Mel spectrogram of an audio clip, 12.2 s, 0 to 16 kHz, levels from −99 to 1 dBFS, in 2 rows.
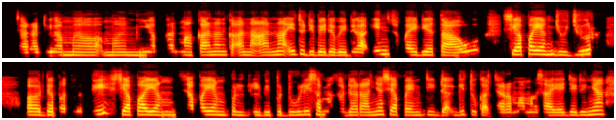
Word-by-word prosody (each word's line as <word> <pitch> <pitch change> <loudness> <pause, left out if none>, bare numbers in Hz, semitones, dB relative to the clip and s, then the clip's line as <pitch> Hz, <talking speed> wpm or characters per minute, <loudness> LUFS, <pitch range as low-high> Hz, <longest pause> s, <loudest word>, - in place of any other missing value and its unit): cara 185 0 -2
dia 200 0 -1
me 195 -1 -1
menyiapkan 200 +1 -4
makanan 205 +2 +2
ke - - -4
anak-anak, 205 +3 +1
itu 245 +3 +1
dibeda-bedain 205 +2 +1
supaya 215 -5 -1
dia 210 0 +2
tahu 205 +6 +1 0.2
siapa 250 +1 +6
yang 245 -1 +6
jujur, 215 +5 -1 0.5
eee, 215 0 +3
dapat 210 0 -2
lebih, 330 - 0
siapa 225 0 +4
yang 210 -1 +3
siapa 210 +2 0
yang 220 -2 +3
pel 205 -3 -6
lebih 200 0 -3
peduli 210 +2 -4
sama 225 -2 -3
saudaranya, 200 +2 -1
siapa 215 -3 +1
yang 200 - -7
tidak, 210 -2 -4
gitu 220 -2 -7
Kak - - -2
cara 190 0 -2
mama 195 -1 -7
saya. 190 -1 0
Jadinya 205 +5 +1
210 Hz, 175 wpm, -23 LUFS, 200-225 Hz, 0.5 s, siapa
